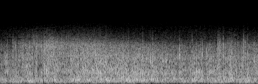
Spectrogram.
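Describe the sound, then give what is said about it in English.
Rocks falling onto a bunker half a mile from a rock blast site make a dense, continuous rumbling roar with crackling texture, loud and unbroken throughout. “You can hear rocks falling on the bunker a half mile from the blast site.”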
